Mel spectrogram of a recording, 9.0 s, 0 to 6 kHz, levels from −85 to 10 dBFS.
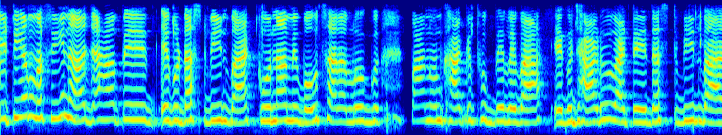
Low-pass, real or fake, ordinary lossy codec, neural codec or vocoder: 5.4 kHz; real; none; none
